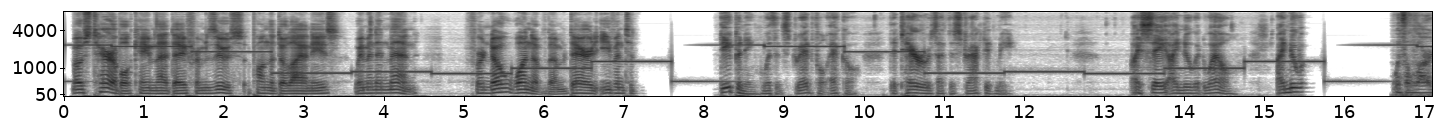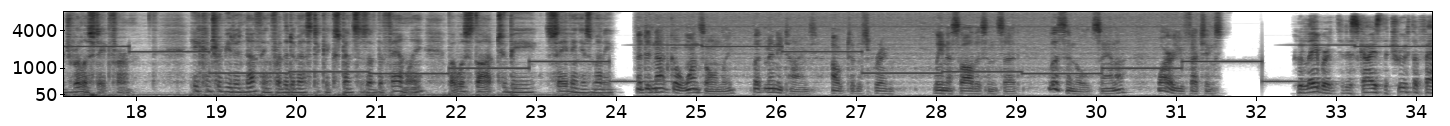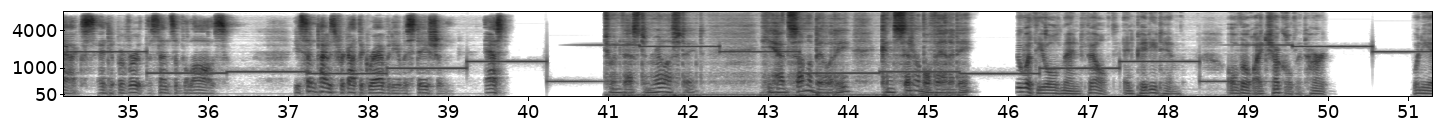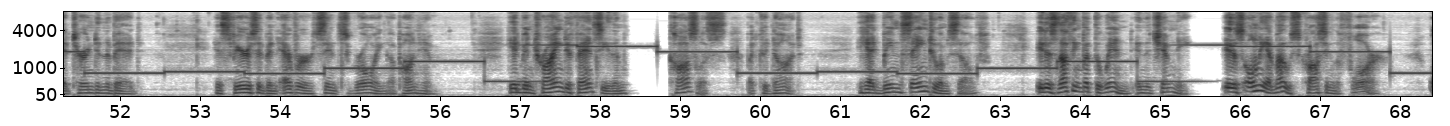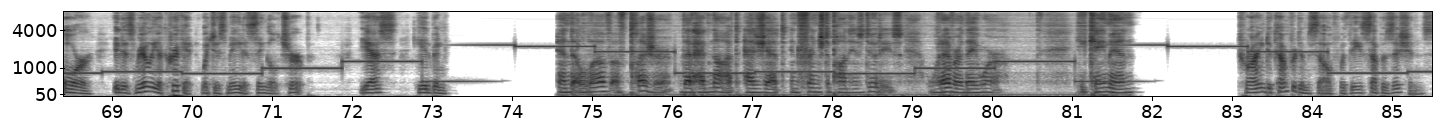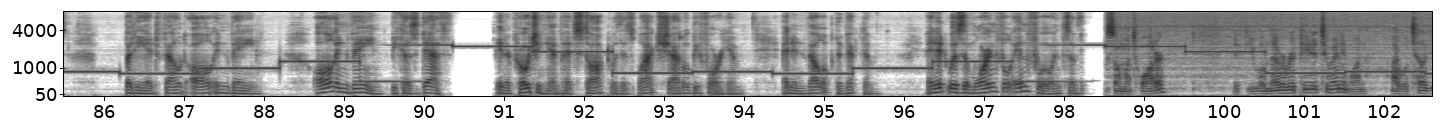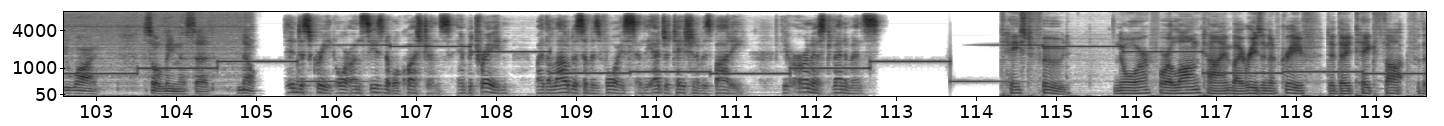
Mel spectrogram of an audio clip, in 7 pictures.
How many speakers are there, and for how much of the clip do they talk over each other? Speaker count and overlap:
five, no overlap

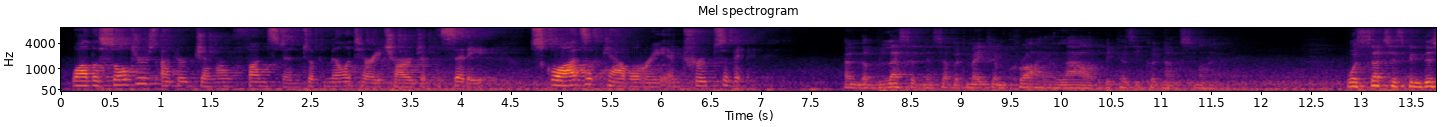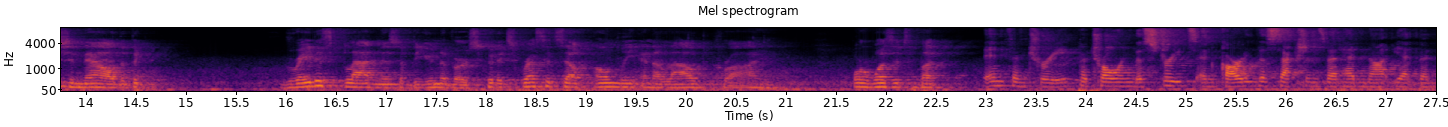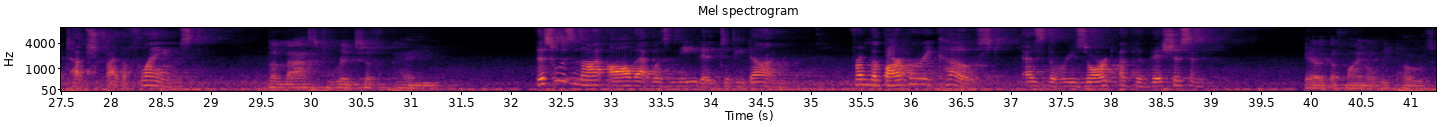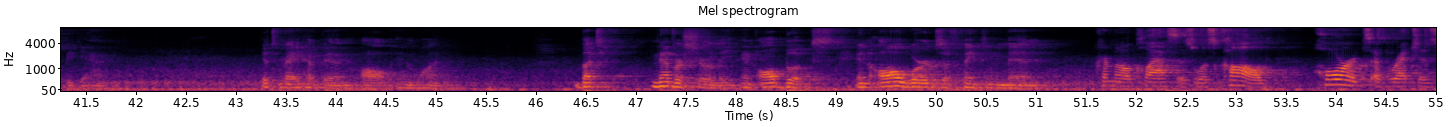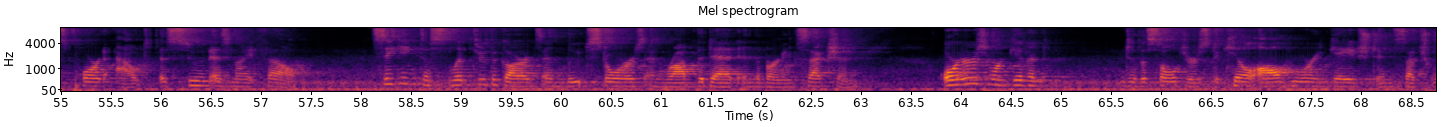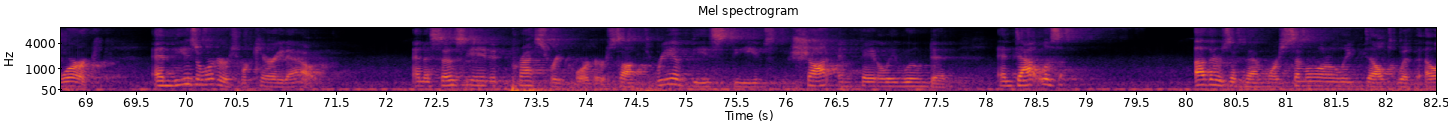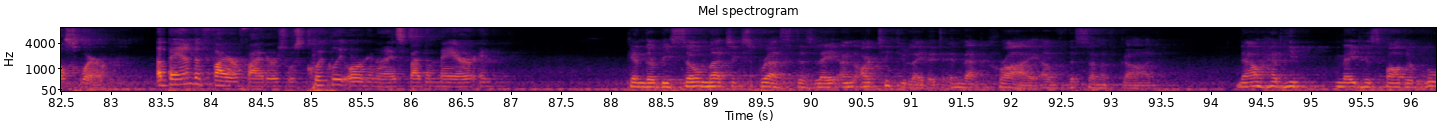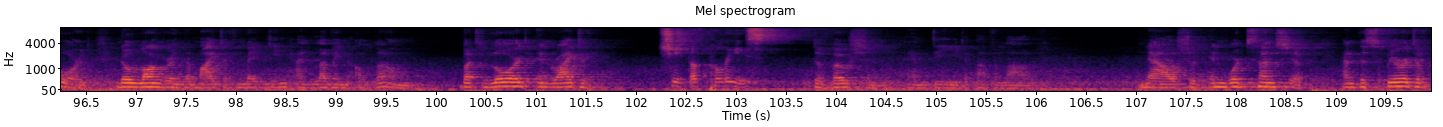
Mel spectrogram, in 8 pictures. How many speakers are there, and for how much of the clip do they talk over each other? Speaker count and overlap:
two, no overlap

